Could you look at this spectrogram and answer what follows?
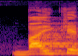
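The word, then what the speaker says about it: bike: ठीक है, जैसे बाइक, बाइकें नहीं पढ़ेंगे इसको, सिर्फ बाइक, है ना?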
